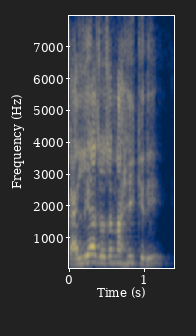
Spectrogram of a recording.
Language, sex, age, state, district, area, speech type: Odia, male, 45-60, Odisha, Bargarh, rural, spontaneous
